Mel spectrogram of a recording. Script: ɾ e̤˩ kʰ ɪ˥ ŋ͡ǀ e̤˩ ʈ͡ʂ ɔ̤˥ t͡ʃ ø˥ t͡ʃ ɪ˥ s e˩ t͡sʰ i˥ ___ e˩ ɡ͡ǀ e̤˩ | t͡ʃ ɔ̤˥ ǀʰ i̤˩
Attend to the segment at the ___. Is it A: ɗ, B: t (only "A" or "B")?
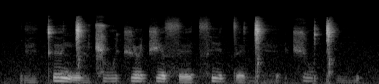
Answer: B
